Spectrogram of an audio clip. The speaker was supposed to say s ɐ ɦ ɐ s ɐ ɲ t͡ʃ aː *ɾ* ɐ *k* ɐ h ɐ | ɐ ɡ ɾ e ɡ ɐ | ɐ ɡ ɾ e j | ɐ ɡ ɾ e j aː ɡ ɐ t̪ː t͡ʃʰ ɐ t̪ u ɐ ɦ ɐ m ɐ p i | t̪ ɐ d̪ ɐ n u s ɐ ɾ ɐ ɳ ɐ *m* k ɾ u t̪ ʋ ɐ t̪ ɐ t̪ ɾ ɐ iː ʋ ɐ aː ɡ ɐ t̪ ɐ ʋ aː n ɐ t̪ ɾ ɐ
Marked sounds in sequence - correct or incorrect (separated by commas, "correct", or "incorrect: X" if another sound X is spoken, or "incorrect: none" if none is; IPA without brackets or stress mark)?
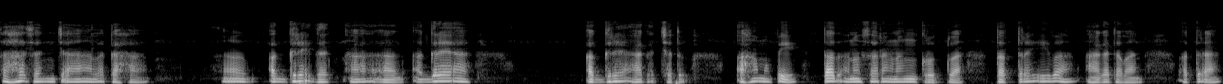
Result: incorrect: l, correct, incorrect: ŋ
